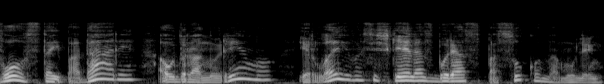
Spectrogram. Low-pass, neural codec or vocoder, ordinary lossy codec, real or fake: 7.2 kHz; codec, 16 kHz, 16 kbps, FreqCodec, larger model; AAC, 32 kbps; fake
